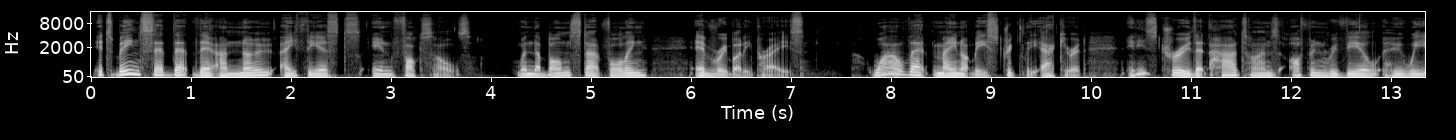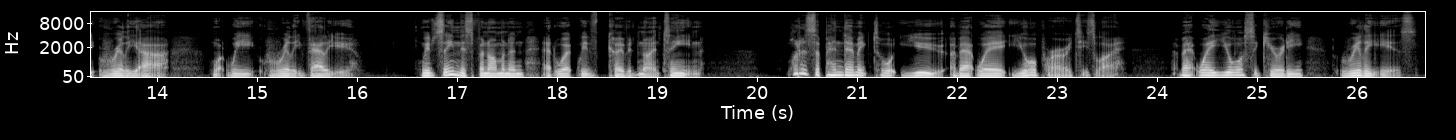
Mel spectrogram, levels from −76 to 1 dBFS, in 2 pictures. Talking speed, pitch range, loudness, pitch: 145 wpm, 110-135 Hz, -16 LUFS, 120 Hz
